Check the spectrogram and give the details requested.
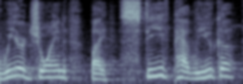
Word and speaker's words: Pagliuca: are joined by Steve Pavley yuca pala yuca silent G get that everyone in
